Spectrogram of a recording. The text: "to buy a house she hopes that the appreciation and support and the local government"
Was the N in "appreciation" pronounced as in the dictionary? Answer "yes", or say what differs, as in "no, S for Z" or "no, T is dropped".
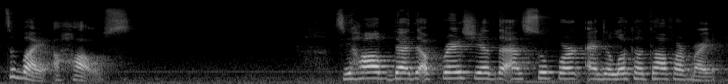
no, N is dropped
